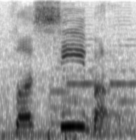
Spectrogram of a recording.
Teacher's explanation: The stress is on the middle syllable.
